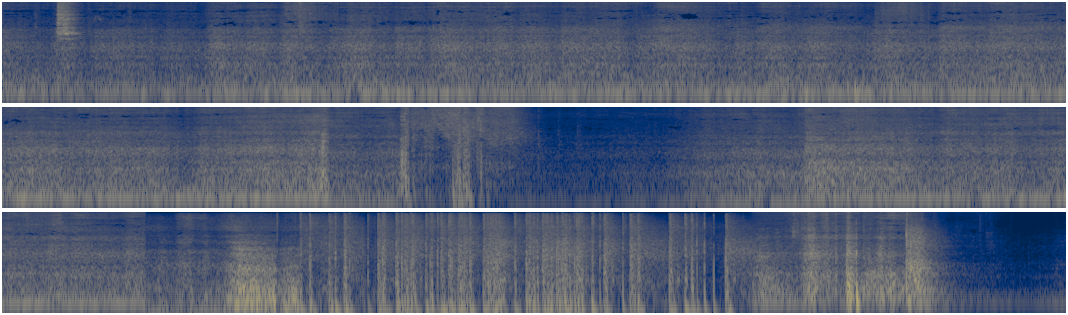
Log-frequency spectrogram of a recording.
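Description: A chain of matchsticks flaring one after another with a steady hissing crackle. From about three-quarters of the way through, a dense run of sharp pops and cracks as the fireworks it has lit go off, with a loud crack at the very end.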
